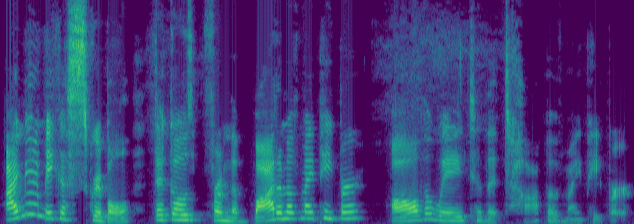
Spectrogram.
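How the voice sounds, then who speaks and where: A woman's voice: a little high, sing-song, moderate pace, a bit bright. A woman preschool teacher leading a children's art lesson step by step, speaking in simple, child-directed language with encouraging questions and repeated phrases.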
